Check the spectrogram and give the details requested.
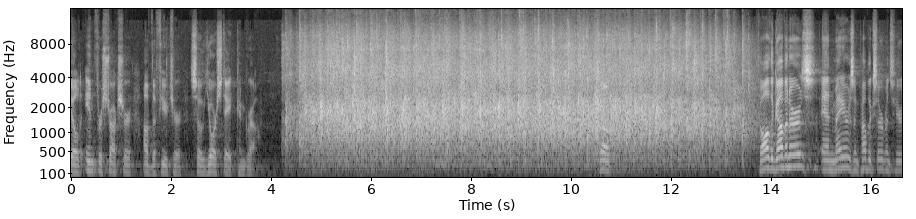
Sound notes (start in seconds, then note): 4.2 applause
